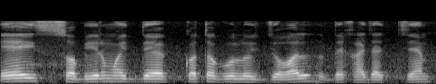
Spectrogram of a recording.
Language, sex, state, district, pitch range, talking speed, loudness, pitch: Bengali, male, Assam, Hailakandi, 120-140 Hz, 95 wpm, -17 LUFS, 130 Hz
